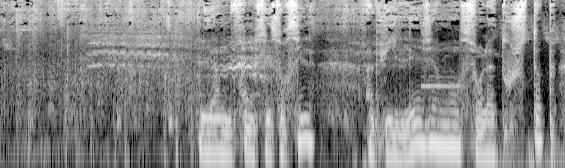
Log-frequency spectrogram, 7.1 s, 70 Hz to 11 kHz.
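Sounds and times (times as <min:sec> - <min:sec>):
several horses galloping on soft ground in an enclosure: 0:00.0 - 0:05.9
horse whinnying: 0:01.0 - 0:05.6
speech: 0:02.5 - 0:04.0, 0:04.6 - 0:07.0.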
